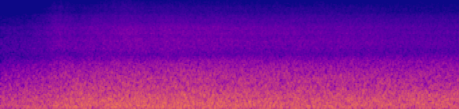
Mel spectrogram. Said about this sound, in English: So, Rebecca Ramirez, almighty producer, cue the waves.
